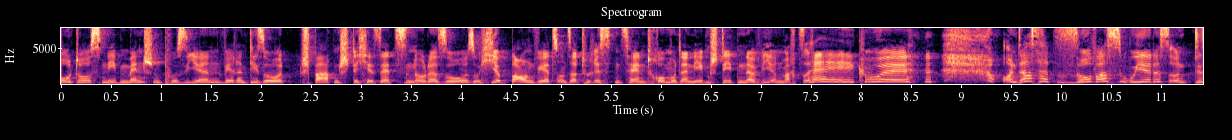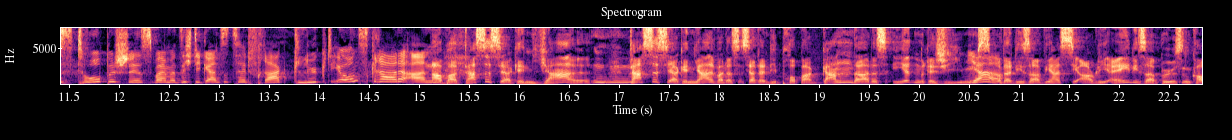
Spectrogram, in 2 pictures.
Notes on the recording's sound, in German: Live-Podcast vom Münchner Geek-Festival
